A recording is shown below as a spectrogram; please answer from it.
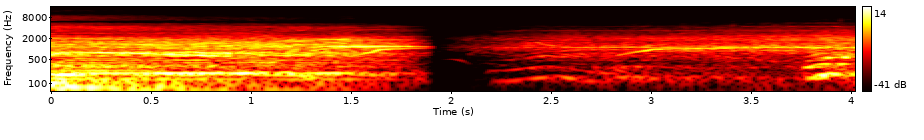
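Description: Live pop concert in a stadium, with amplified music and vocals over a screaming crowd, cut off abruptly near the middle. After the cut a stadium crowd is cheering and screaming, growing louder.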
